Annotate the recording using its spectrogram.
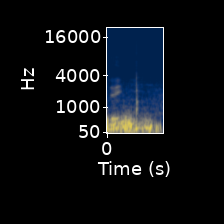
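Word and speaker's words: Dejion: That's how you pronounce it, Dayton. D-E-J-I-O-N Taylor on TikTok, you know?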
